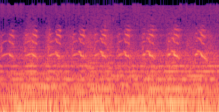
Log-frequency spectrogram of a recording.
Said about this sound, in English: The sun is coming up. Boats are moving up and down in the cool sea breeze. Seagulls flying over the beach.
